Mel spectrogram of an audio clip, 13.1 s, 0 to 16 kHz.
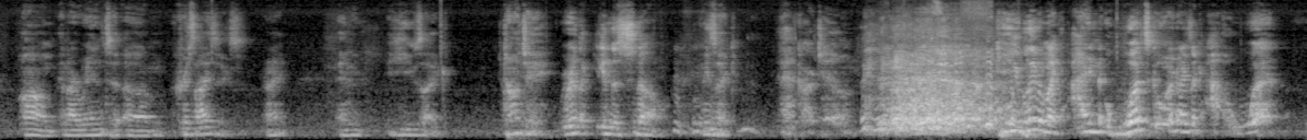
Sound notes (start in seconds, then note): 8.6 audience laughing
